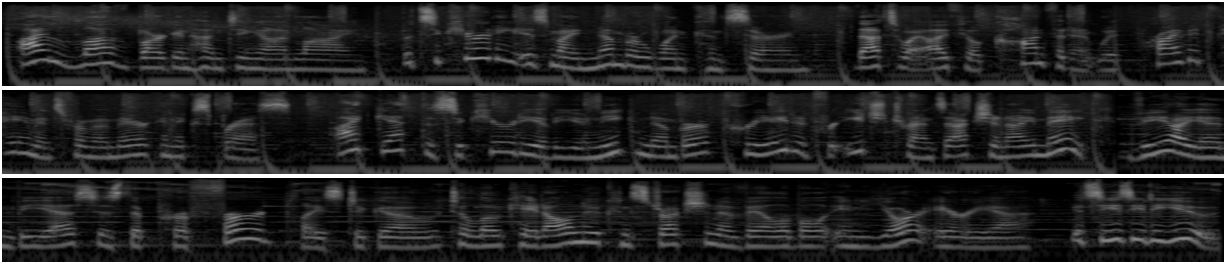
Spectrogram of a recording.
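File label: COMMERCIAL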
